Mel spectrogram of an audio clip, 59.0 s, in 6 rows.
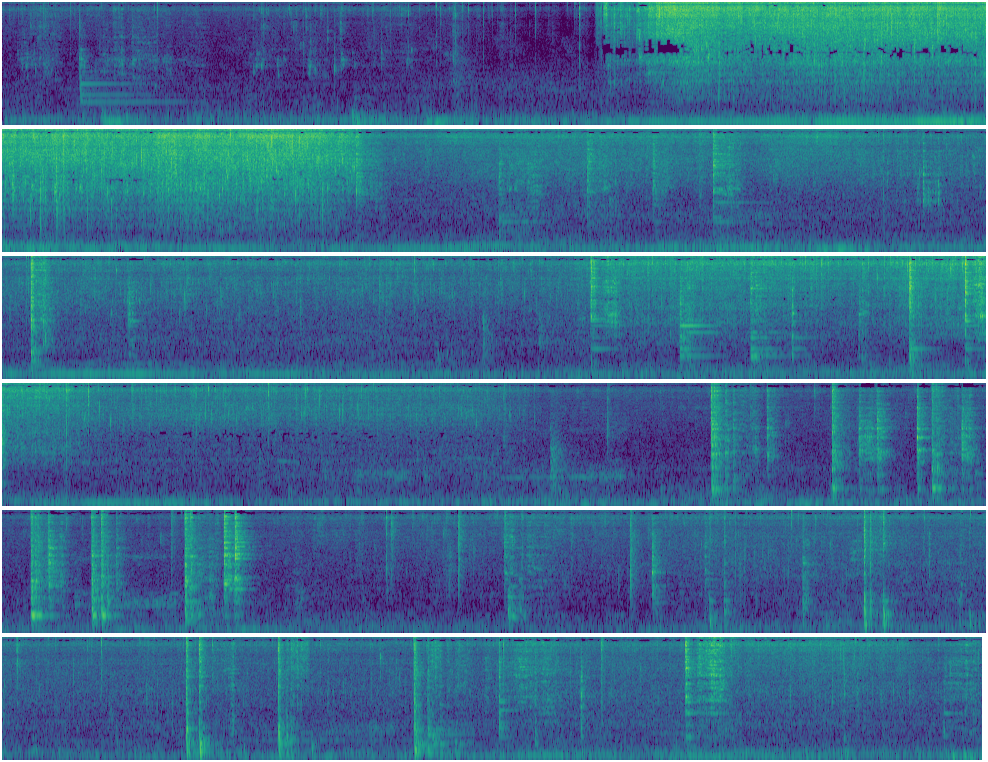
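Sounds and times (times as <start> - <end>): vegetables sizzling in oil: 6.0 - 34.4, 43.7 - 59.0
metal skimmer scraping pan: 56.0 - 56.6, 58.6 - 59.0.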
